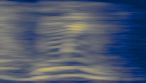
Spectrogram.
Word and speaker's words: ruim: Ruim ou ruim? Né? Ah, ele é ruim. Não, ele é ruim. Ruim é uma palavra oxítona e não tem acento também.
